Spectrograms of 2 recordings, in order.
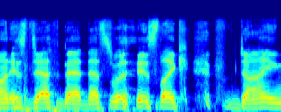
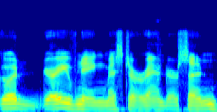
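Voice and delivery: put-on old man villain voice, much lower pitch; 4 semitones lower, 3 dB quieter than usual. Closing out the show, the speaker quotes the Smith clones; Agent Smith impression. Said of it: "Why did my Mr. Anderson sound like an old man?".

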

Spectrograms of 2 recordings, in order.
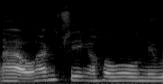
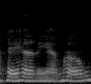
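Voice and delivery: ordinary delivery

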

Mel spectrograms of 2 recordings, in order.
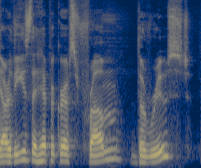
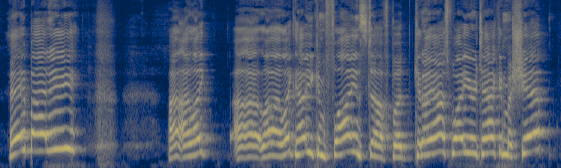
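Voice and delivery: loud shouting at much higher pitch; 13 semitones higher, 3 dB louder than usual. A player's character at the ship's edge calls to an attacking hippogriff, shouting at the hippogriff. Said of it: "I'm going to start shouting at the hippogriff".

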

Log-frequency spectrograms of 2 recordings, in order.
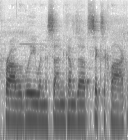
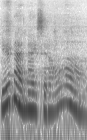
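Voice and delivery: put-on eerie, high, creepy little child voice; 8 semitones higher than usual. Acting out a voice heard in your head all night, in a creepy little child's voice. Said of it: "Like a child's voice the whole time".

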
